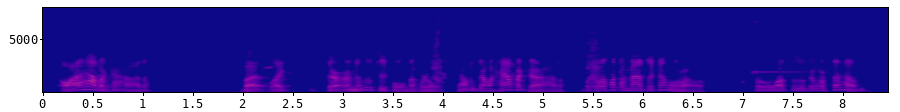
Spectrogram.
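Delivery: small kobold creature character voice. A tabletop player voices Hedwig, a small kobold, in conversation; Hedwig small kobold voice. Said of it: "So Hedwig is a small 2'8" kobold".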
